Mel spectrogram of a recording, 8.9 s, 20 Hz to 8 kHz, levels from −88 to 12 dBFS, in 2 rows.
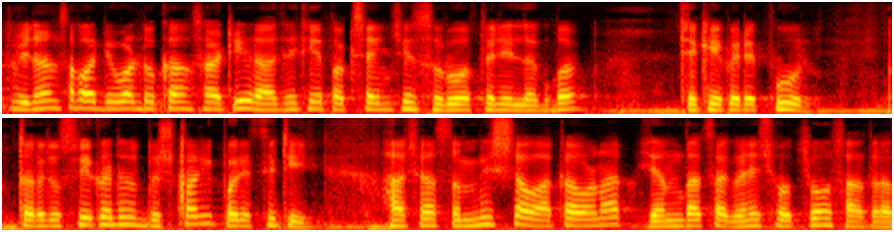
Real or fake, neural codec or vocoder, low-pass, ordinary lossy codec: fake; codec, 16 kHz, 1 kbps, FunCodec, trained on Chinese and English, 50 frames a second; none; none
